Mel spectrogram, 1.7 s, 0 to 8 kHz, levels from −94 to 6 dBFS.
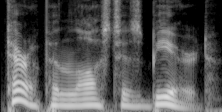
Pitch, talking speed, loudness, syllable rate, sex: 120 Hz, 145 wpm, -18 LUFS, 3.7 syllables/s, male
